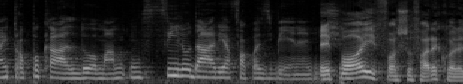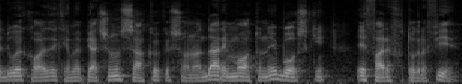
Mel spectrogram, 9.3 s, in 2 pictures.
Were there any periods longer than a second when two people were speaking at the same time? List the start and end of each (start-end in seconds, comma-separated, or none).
none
